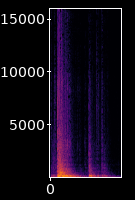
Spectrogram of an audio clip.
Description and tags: Plastic, jerrycan, percussions, hit, kick, home made, cottage, cellar, wood shed
hit, cellar, percussions, wood, home, jerrycan, cottage, Plastic, made, kick, shed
